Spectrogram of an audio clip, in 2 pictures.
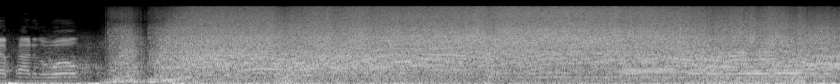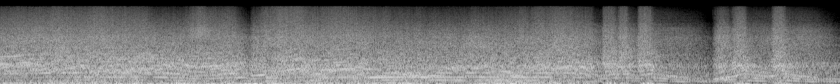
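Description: Tyres squeal and screech as a car spins its wheels.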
